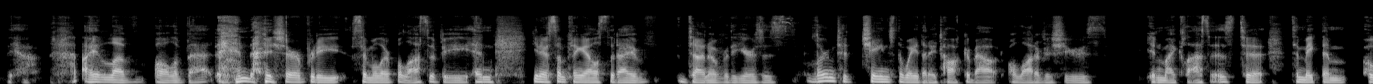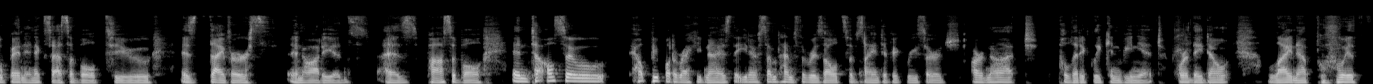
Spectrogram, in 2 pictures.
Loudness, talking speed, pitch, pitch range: -20 LUFS, 175 wpm, 100 Hz, 95-110 Hz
